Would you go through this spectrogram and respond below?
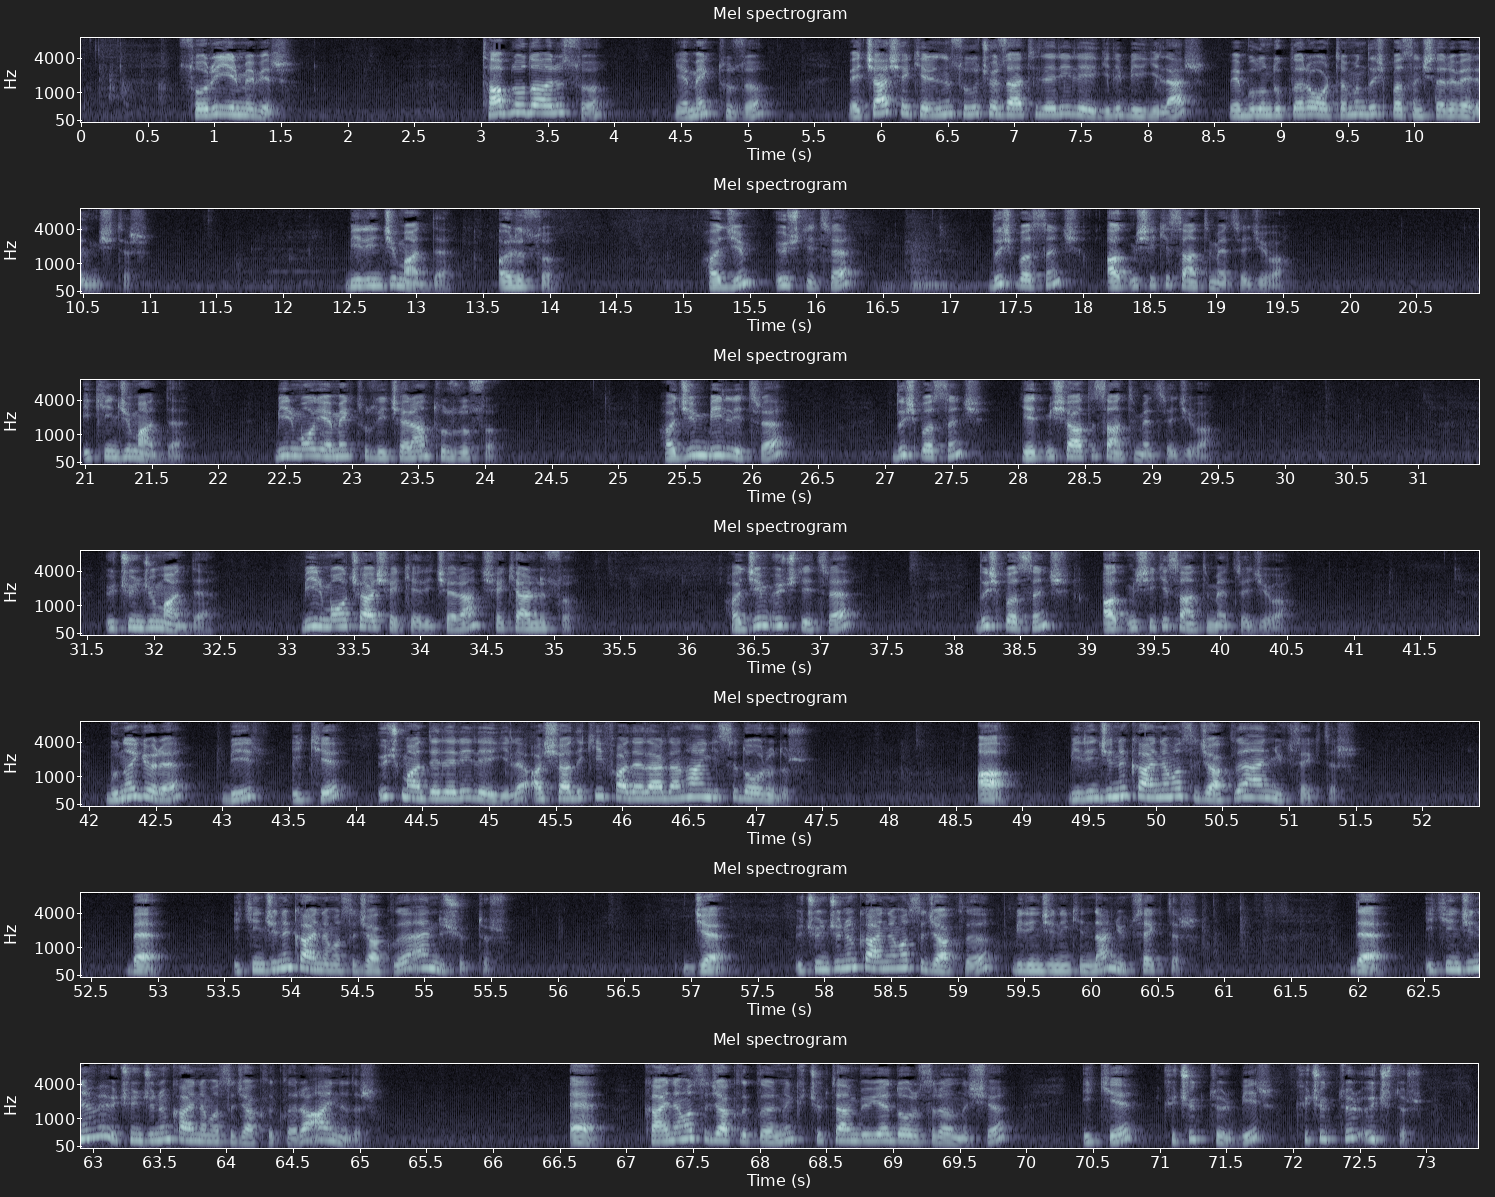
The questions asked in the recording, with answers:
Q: Buna göre 1, 2, 3 maddeleriyle ilgili aşağıdaki ifadelerden hangisi doğrudur?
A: Doğru yanıt C şıkkı.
